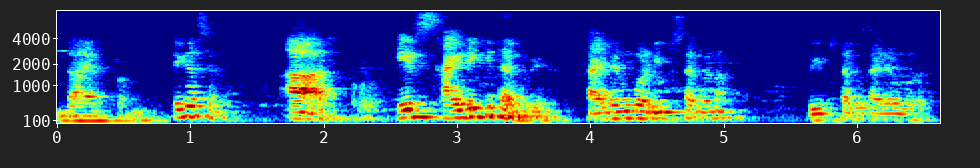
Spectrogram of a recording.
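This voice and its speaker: A man's voice: mid-range voice, animated, a little fast, a little hiss or hum. A man teaching biology at a board, firing questions at the class and answering them himself. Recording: roomy echo, mic at a distance.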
